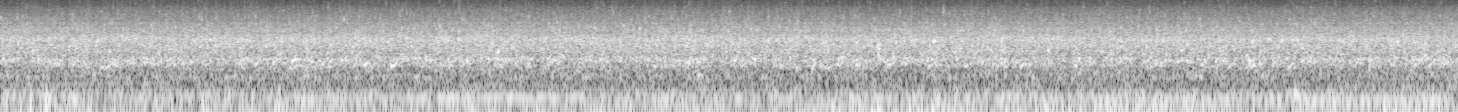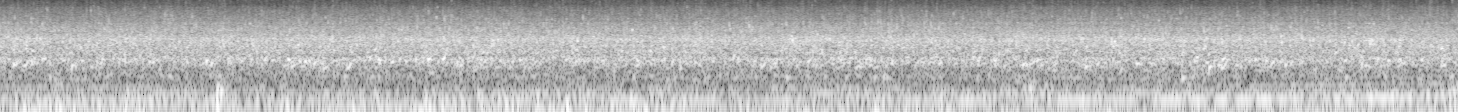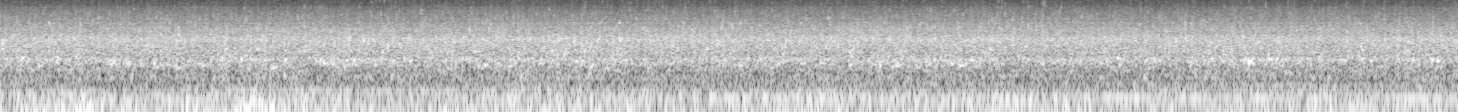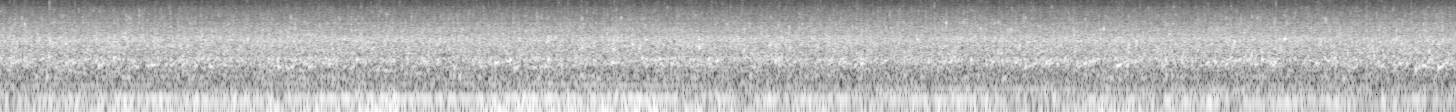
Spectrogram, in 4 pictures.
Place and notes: Villmar, Weyer - little creek
little creek near village Weyer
